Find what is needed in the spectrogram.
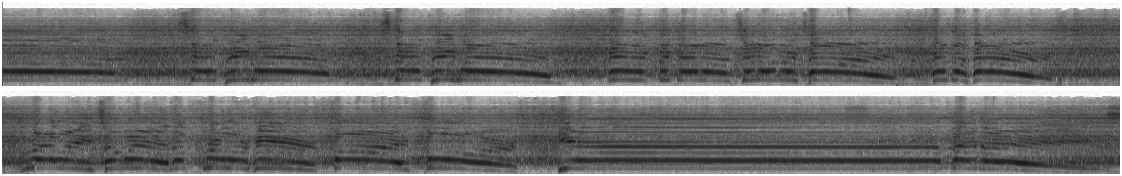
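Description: Arena goal horn sounding for a home goal: a long blast, then a rapid string of short blasts, each dropping in pitch as it is cut off, then another long steady blast that winds down near the end.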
